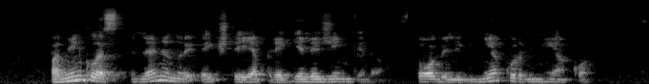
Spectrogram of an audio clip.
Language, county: Lithuanian, Šiauliai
